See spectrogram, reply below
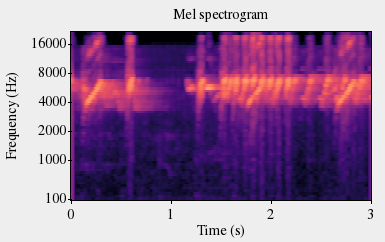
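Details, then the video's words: Brief high, thin upslurred calls of an olive-backed sunbird, a short gap, then a rapid stuttering series of sharp chips running together. "tiếng chim hút mật 5 màu bụng vàng"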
